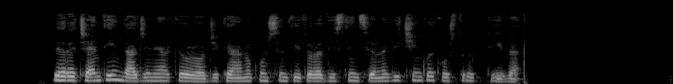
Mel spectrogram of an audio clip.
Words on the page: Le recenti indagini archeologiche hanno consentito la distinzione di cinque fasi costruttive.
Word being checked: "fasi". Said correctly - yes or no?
no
